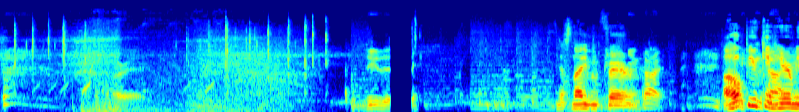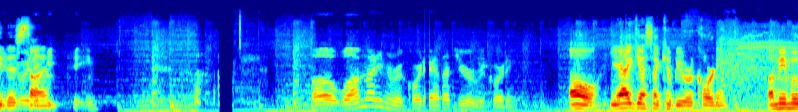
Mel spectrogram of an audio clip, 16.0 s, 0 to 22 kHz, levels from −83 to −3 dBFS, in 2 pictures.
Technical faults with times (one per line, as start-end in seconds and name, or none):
3.89-4.12 playback stall
4.12-5.56 catch-up at higher speed
10.17-10.32 playback stall
10.32-10.58 catch-up at higher speed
